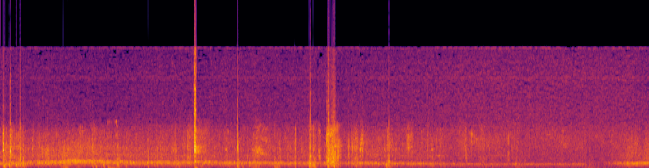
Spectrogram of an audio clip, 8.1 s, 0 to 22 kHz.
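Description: Gunfire in a 1955 western film: a few sharp cracks stand out from a continuous, noisy battle wash of old soundtrack audio, loud and sustained.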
